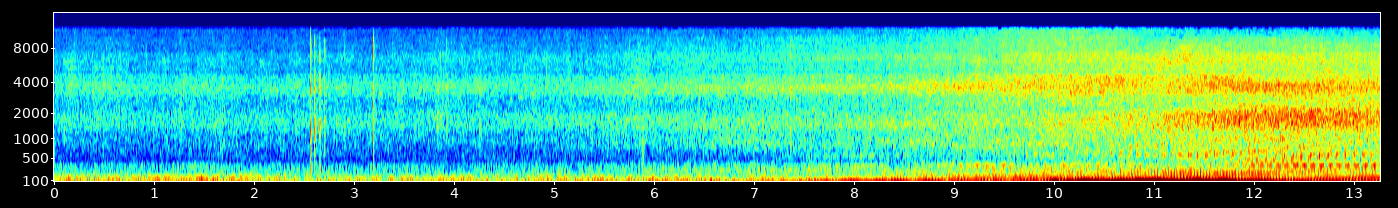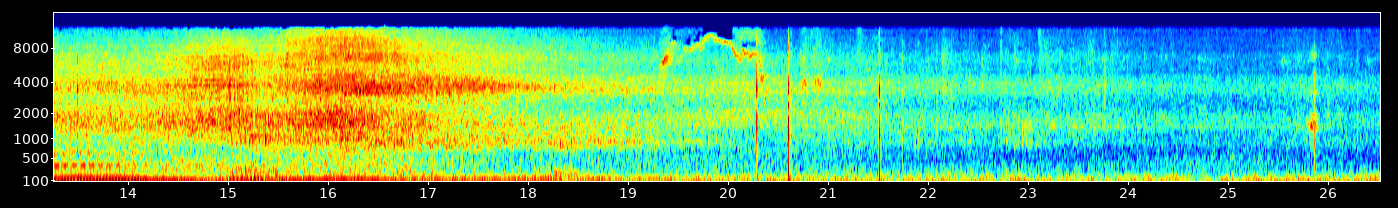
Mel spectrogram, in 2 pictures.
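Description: A motor vehicle passing by: a low engine hum builds to its loudest about ten to thirteen seconds in and drops in pitch suddenly around fourteen seconds. A broad rush of road noise follows, peaking a couple of seconds later and then fading.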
